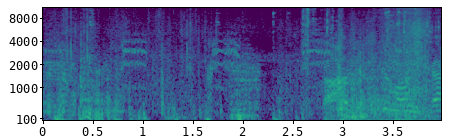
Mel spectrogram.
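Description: A horse's hooves clop on the ground.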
